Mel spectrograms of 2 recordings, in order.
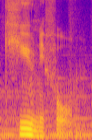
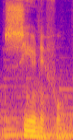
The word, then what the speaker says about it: cuneiform: This, perhaps one of the first known instances of written language and communication, known as cuneiform or suneiform, depending on how you'd like to pronounce it, was basically made up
